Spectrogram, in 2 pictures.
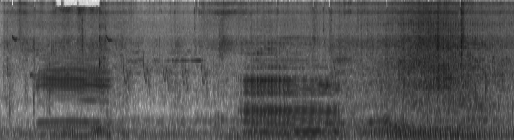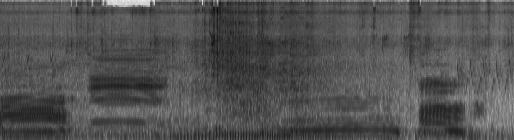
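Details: Cattle herd of cows followed by calves heading back to the farm barn in a village: a series of about seven moos, some short and high, others long and lower, overlapping one another, with hoof shuffling and low rumbling between calls.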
